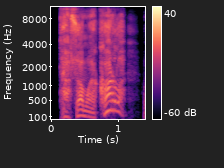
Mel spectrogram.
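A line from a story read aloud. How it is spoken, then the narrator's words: Exclamation. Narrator (Russian): воскликнул Винсент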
